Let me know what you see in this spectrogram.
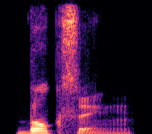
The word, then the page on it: boxing: British English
